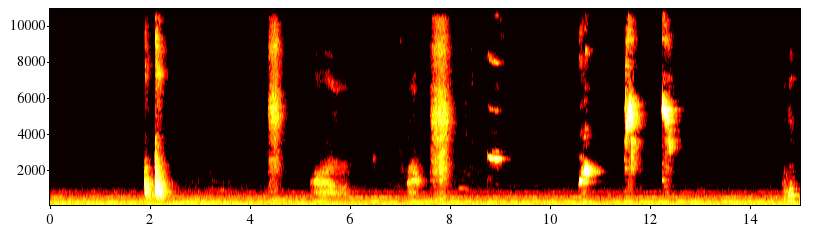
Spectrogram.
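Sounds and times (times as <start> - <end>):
parrot hissing: 4.4 - 4.7, 7.1 - 8.2
parrot squeaky chirps: 8.8 - 9.1, 10.6 - 12.5.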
